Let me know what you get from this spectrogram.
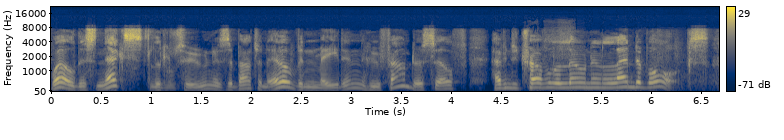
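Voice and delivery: lilting performer's patter with swooping pitch; bard introducing song. Acted. Bard presents a tune about an elven maiden, stage patter. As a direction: announce the tune to a small crowd.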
